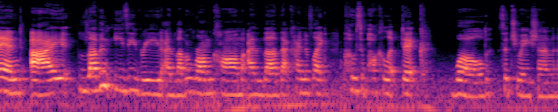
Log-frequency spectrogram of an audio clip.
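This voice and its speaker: A woman at a fairly slow pace, fairly even intonation, big swings in loudness, and audible echo from the room. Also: medium pitch for a woman. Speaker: beauty and lifestyle vlogger. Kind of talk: casual chat. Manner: casual, chatty with many fillers.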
